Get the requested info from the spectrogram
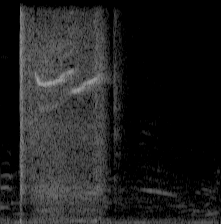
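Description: A drop tower's pneumatic system venting compressed air: a sudden loud hiss with a high whistling note, lasting under a second and cutting off sharply.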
